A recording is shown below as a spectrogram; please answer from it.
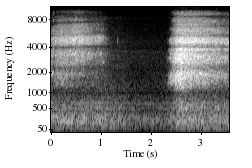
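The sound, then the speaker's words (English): A deep breath taken during a relaxation exercise: a soft, airy rush of breath, a short quieter pause, then a second, louder sustained breath. The sound stays faint throughout. “Take a deep breath.”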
